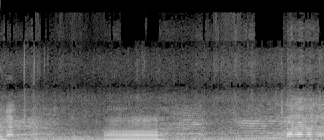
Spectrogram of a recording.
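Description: Goats bleat at a goat and sheep distribution center: one long, loud, wavering bleat stands out in the middle, with shorter calls at the start and end over a busy farmyard background.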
